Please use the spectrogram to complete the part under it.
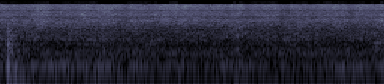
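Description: Steady rushing water runs from a faucet into a pot, soft and even throughout the short stretch, with no voices.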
